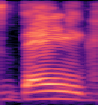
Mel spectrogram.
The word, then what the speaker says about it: Dag: It does actually, but the guy is, his name is not pronounced, Harry dog. It's Dag, you idiot.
